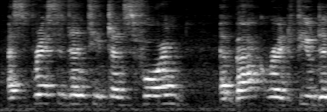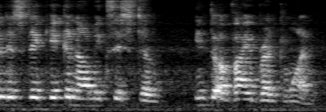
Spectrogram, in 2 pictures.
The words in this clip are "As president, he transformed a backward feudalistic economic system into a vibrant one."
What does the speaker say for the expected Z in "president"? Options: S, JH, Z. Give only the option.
S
